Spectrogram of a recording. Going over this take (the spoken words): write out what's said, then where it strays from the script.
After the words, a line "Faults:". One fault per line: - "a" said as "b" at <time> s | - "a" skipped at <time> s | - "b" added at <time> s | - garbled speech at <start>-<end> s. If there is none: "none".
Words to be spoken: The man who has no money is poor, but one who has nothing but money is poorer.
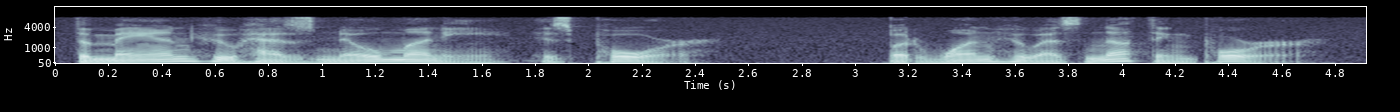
The man who has no money is poor, but one who has nothing poorer.
Faults:
- "but money is" skipped at 4.2 s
